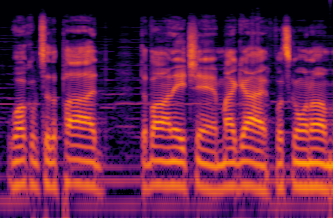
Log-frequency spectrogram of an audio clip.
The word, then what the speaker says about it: Achane: I heard that my last name so many different ways, but it's pronounced Achane.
